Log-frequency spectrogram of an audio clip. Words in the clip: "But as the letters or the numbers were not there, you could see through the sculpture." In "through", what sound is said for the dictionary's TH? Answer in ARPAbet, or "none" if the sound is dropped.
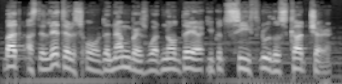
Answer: TH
